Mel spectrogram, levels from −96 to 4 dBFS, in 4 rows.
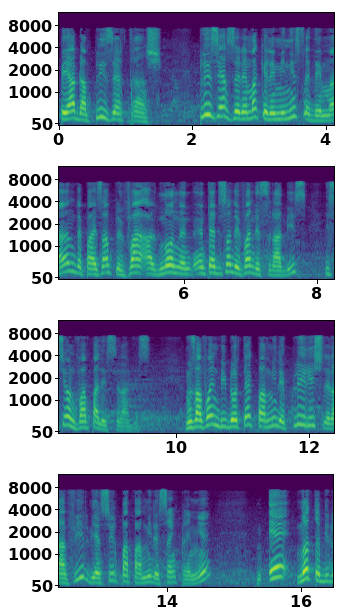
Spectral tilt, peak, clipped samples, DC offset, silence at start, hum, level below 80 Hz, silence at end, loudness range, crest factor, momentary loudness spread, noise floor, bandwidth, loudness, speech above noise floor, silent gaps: -5 dB/octave; -2 dBFS; under 0.1%; under 0.1%; 0.05 s; none; -64 dBFS; 0 s; 4 LU; 20 dB; 13 LU; -49 dBFS; 7.8 kHz; -22 LUFS; 28 dB; none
